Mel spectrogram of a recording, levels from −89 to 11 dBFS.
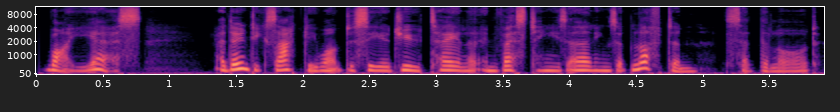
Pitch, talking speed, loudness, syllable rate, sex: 200 Hz, 195 wpm, -21 LUFS, 5.2 syllables/s, female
